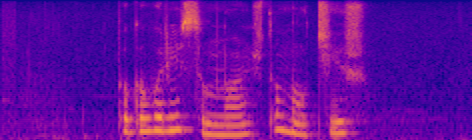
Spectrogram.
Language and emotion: Russian, sad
